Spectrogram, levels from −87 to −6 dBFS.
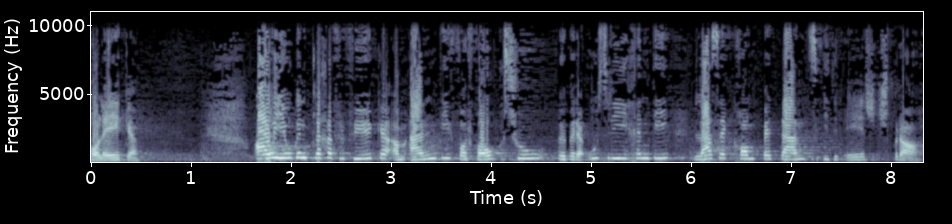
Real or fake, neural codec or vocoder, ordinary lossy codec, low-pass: real; none; none; 9.9 kHz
